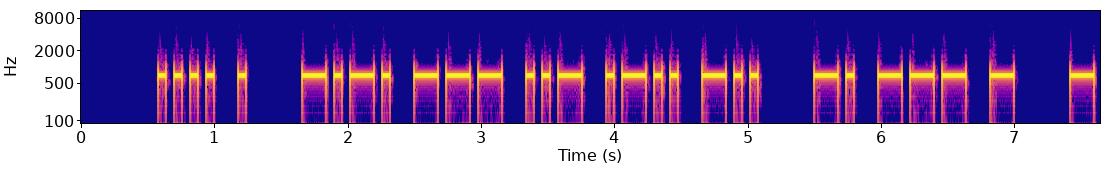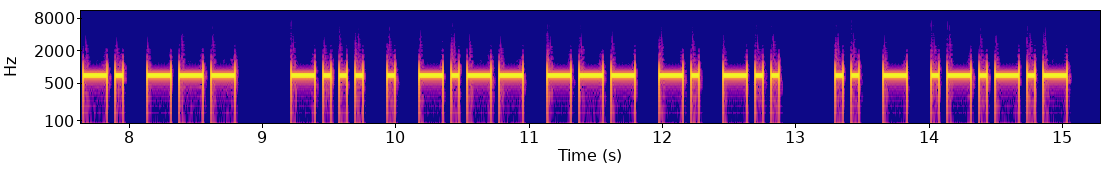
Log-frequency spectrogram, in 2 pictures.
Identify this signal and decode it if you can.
Morse code, heard as a keyed tone, about 20 wpm, 700 Hz. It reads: HE COULD NOT GO BEYOND IT.
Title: Sentences from Top 1000 Words - Review Part 6 - 20wpm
